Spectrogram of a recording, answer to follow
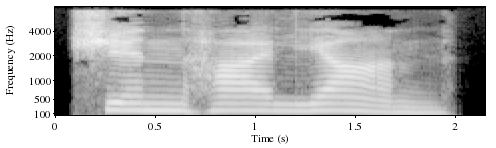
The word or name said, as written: xinhailian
